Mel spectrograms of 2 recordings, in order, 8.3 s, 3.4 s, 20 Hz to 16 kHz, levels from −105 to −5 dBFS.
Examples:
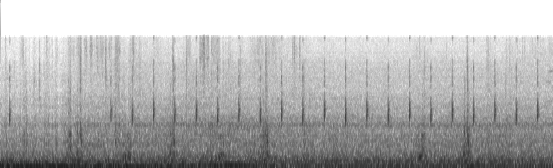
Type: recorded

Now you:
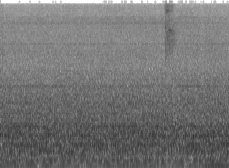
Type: recorded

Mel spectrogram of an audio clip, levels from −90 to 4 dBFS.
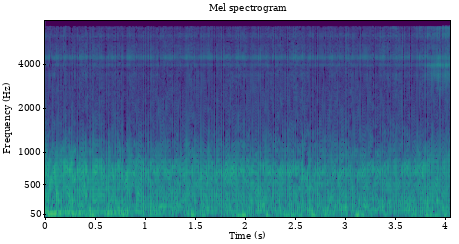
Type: remade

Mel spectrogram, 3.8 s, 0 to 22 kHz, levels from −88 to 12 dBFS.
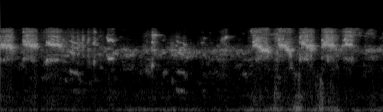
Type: remade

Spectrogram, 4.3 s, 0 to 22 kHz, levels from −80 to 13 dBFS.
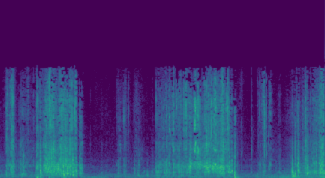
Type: recorded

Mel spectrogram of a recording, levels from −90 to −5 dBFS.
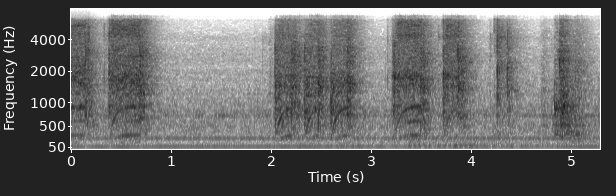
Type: recorded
